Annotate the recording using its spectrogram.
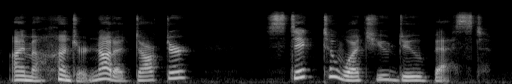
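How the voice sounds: A woman's growling, put-on character voice at medium pitch and a fairly slow pace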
